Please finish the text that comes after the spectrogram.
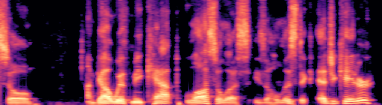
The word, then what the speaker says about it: Cap: So welcome to the show, Cap. Thank you for having me. And I love it because it's Cap with a silent T at the end.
